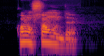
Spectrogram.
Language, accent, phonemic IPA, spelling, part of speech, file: French, Canada, /kɔ̃.fɔ̃d/, confonde, verb, LL-Q150 (fra)-confonde.wav
- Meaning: first/third-person singular present subjunctive of confondre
